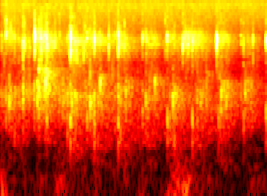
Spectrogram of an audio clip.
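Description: A crowd applauds steadily, dense overlapping claps forming a continuous crackling wash at moderate volume with no voices, holding evenly for a few seconds.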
